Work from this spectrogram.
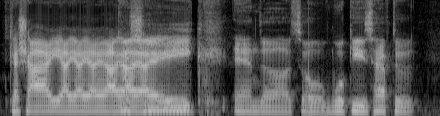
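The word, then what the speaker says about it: Kashyyyk: the Wookiee planet of cash eek yeah where ever you spell it's like ka shyy YK cash ook I've heard cash iiiiii and so wookies have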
